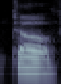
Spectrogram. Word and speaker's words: Tov: Tov. So, but I grew up saying the long O's, low Tov.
